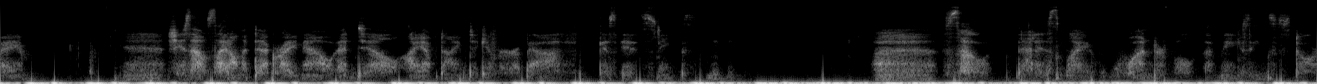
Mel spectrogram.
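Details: Adult's own pounding heartbeat recorded after yardwork, recovering from about 120 BPM: a fast, strong beat near 100 a minute under soft ASMR whispering, settling after exertion.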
